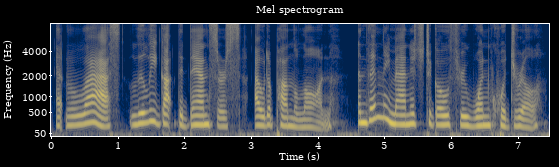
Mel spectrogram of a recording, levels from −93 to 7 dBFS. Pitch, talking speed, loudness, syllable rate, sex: 205 Hz, 150 wpm, -18 LUFS, 4.0 syllables/s, female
